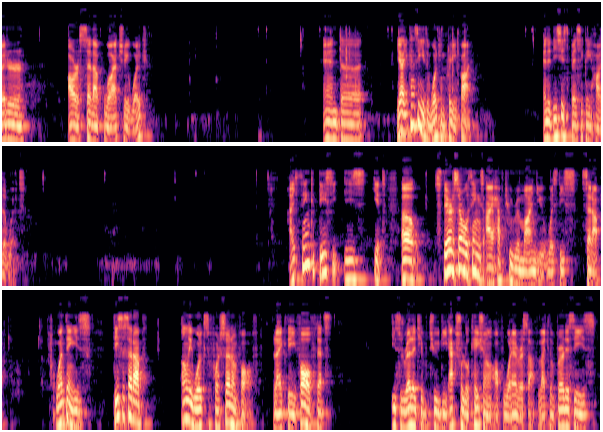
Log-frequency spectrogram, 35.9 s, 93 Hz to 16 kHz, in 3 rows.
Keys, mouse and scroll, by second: 1.5 click, 2.1-5.3 drag, 6.4 click, 6.7 g, 7.9 s, 8.9 g, 11.8-15.9 drag.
